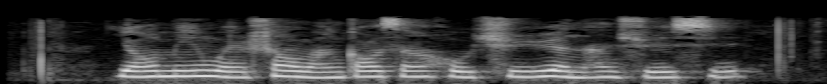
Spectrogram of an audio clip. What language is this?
Chinese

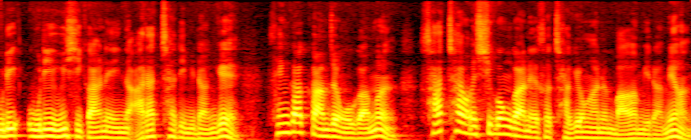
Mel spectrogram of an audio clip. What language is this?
Korean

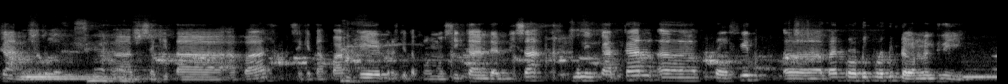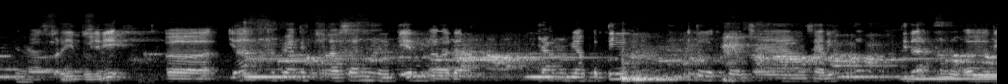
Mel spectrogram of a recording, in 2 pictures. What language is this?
Indonesian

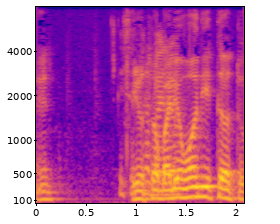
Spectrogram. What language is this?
Portuguese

